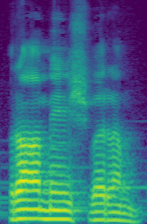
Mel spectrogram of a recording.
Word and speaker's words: Rameshwaram: this is how we pronounce the name rameshwaram rameshwaram rameshwaram rameshwaram the meaning of this name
